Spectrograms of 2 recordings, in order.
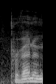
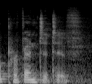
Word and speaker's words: preventive: calar months all right preventive maintenance apparently you can say this word two ways you can say preventive or preventative I always feel like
